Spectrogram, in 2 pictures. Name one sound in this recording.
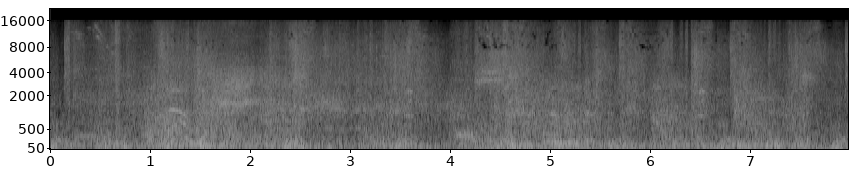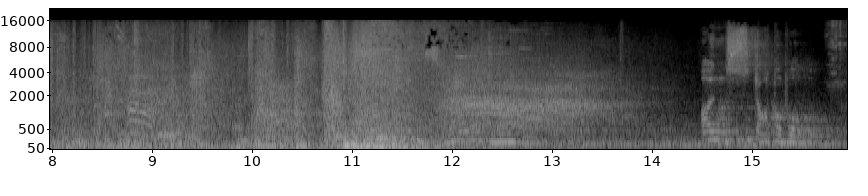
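Game spell effects whoosh, crackle and clash in a fast fight.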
